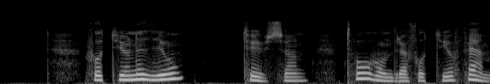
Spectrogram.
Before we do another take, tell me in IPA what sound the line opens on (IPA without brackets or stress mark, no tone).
ɧ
